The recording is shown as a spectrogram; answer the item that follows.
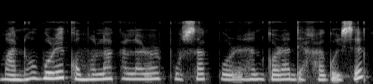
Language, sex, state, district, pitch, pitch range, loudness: Assamese, female, Assam, Kamrup Metropolitan, 240 Hz, 230-260 Hz, -17 LUFS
